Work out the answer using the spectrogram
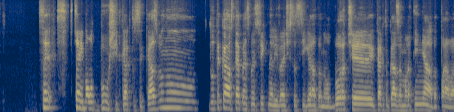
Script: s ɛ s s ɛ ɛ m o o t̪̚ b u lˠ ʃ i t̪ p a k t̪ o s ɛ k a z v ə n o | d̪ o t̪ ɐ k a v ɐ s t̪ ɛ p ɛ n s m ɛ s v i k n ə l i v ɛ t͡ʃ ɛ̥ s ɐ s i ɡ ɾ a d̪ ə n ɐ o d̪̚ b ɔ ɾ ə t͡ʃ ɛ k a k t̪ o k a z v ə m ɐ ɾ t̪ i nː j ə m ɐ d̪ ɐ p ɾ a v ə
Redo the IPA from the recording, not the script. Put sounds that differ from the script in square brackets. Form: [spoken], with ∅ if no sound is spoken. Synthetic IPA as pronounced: s ɛ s s ɛ [i] m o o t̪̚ b u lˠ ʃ i t̪ [k] a k t̪ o s ɛ k a z v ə n o | d̪ o t̪ ɐ k a v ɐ s t̪ ɛ p ɛ n s m ɛ s v i k n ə l i v ɛ t͡ʃ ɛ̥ s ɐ s i ɡ ɾ a [t̪] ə n ɐ o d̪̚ b ɔ ɾ ə t͡ʃ ɛ k a k t̪ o k a z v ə m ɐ ɾ t̪ i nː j [a] m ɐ d̪ ɐ p ɾ a v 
